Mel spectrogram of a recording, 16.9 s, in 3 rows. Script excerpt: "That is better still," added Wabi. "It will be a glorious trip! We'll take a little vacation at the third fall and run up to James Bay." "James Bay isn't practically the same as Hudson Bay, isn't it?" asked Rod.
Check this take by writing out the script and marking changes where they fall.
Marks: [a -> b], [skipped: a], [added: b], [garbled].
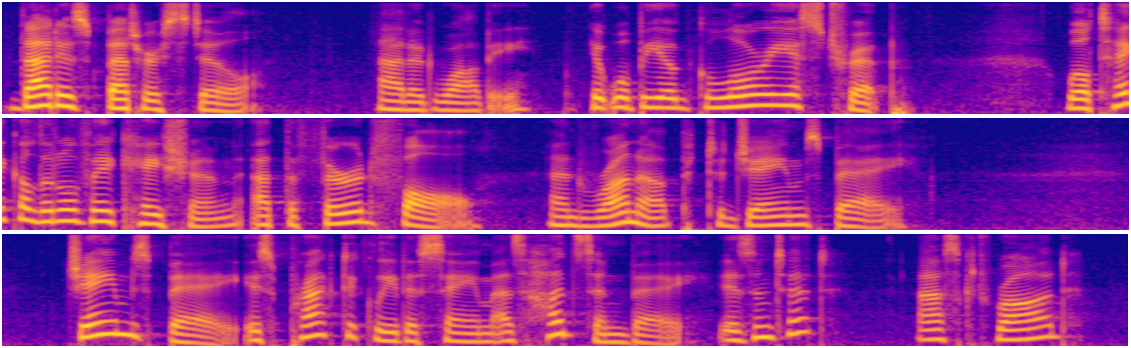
"That is better still," added Wabi. "It will be a glorious trip! We'll take a little vacation at the third fall and run up to James Bay." "James Bay [isn't -> is] practically the same as Hudson Bay, isn't it?" asked Rod.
